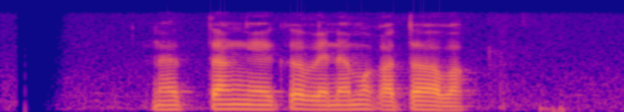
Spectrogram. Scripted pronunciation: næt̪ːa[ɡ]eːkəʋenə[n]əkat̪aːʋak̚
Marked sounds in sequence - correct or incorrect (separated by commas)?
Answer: incorrect, incorrect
